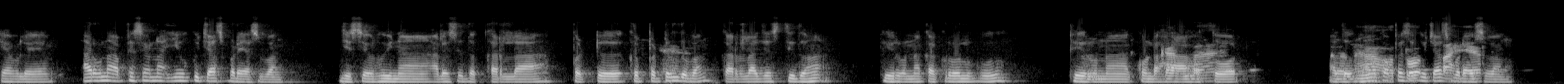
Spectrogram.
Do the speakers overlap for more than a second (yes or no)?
yes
